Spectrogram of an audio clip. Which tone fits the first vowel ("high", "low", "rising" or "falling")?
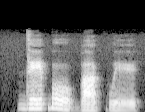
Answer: high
